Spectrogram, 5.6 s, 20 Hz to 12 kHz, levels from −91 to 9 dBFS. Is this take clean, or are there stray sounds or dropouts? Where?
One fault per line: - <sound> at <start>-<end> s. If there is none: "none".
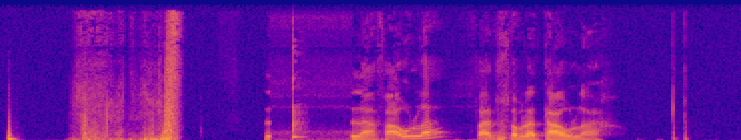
- thud at 2.2-2.3 s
